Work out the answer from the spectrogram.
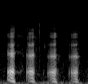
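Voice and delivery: short "heh-heh-heh" laugh; amused chuckle. Real, not acted. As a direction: chuckle briefly to yourself. Amused after releasing the fish.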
